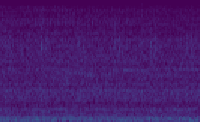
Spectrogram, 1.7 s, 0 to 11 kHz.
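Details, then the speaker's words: 2024 WIPPRO 8 kW diesel heater starting on the high setting, in stage three, with the glow plug drawing about 94 W during stage one. Steady, even roar and low hum as the burner lights and fans spin up; a normal startup. "all right the diesel heater is in stage three starting to heat up you can really hear it"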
